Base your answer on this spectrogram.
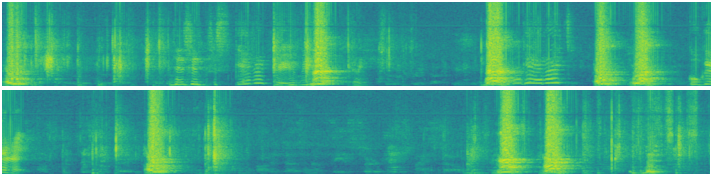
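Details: German Shepherd puppy Klaus, five months old, reacting to his new water buffalo horn with repeated loud barks, often doubled, interspersed with wavering whines and throaty grumbles, indoors.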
